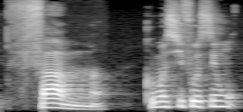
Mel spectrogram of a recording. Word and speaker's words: femme: Você não vai pronunciar esse E. Então você não vai dizer fameux.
